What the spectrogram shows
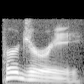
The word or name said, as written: perjury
